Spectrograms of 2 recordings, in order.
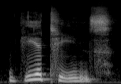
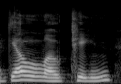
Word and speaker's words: guillotine: that he instituted guillotines it has two l's for those people in the midwest who say galilotine when you have two l's you pronounce as a y not that it's a big deal i'm just saying as you talk to your friends it's guillotine he put them all over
